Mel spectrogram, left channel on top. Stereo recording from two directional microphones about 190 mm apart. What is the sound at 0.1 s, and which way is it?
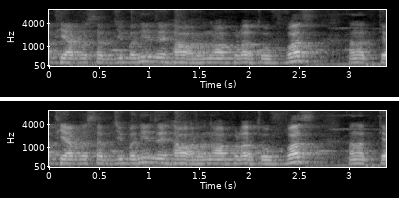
A man's voice, 10° right (ahead or behind).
